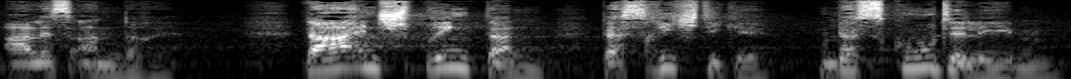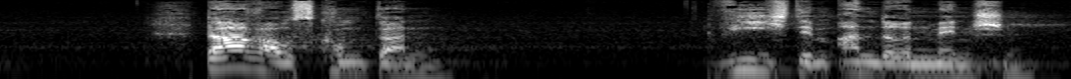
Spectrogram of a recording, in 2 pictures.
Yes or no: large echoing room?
yes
